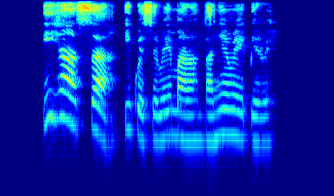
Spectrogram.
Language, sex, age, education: Igbo, female, 15-29, tertiary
